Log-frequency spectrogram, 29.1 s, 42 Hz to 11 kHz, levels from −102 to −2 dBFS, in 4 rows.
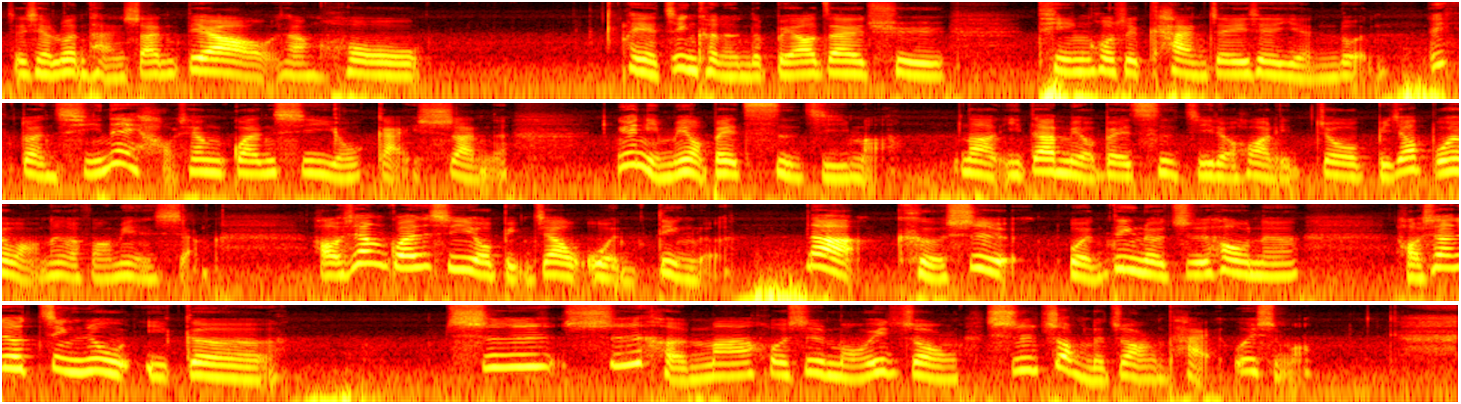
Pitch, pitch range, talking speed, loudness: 185 Hz, 160-215 Hz, 235 characters per minute, -26 LUFS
